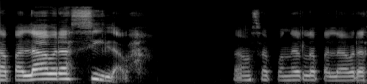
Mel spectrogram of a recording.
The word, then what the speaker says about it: sílaba: Tú dices sí, la, va. Muy bien, 3 sílabas, hijito. ¿Y te has dado cuenta que hay una mayor fuerza de voz? Y está muy notorio porque hay una tilde de por medio. ¿Y dónde está la mayor fuerza de voz? Profesora, está en sí. Por lo tanto, el sí sería la sílaba tónica.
